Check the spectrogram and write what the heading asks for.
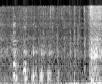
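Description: A person laughing in quick short bursts, then a sudden loud rush of noise near the end as the bicycle and rider plough into a snowbank.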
